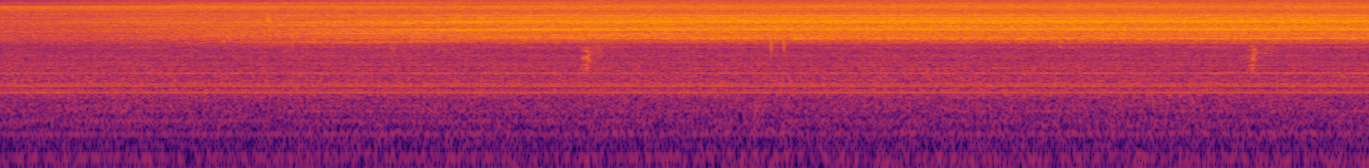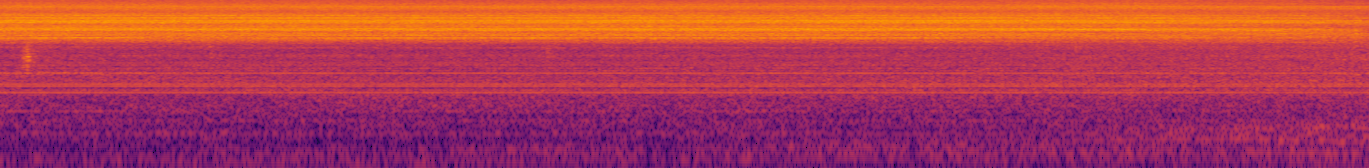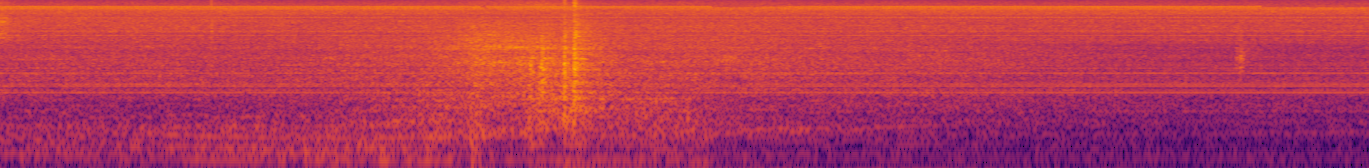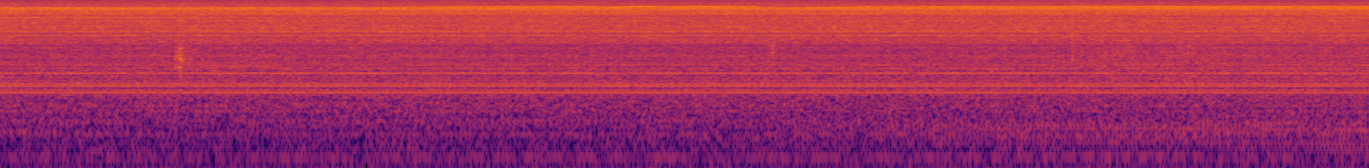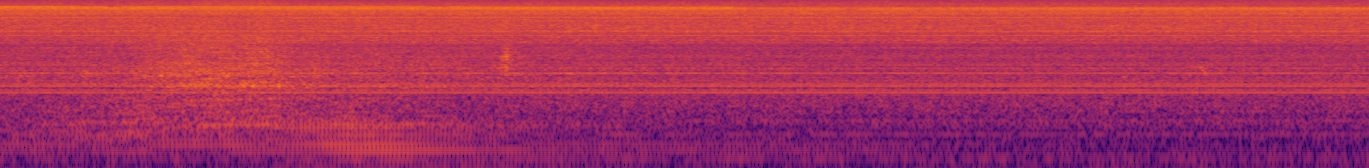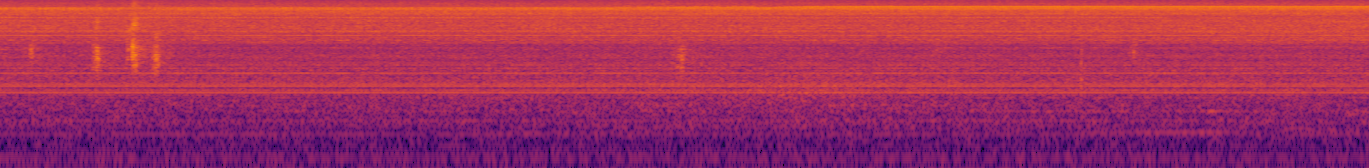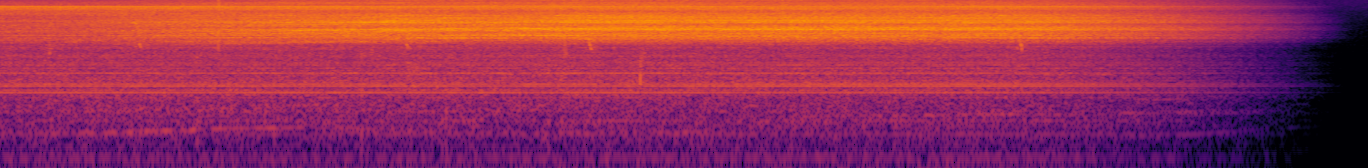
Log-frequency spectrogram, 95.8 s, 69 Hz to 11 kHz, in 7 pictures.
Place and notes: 대한민국 서울특별시 서초구 방배4동 87-77 - A/C outdoor unit, Cicada
A/C outdoor unit, Cicada
에어컨 실외기, 매미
